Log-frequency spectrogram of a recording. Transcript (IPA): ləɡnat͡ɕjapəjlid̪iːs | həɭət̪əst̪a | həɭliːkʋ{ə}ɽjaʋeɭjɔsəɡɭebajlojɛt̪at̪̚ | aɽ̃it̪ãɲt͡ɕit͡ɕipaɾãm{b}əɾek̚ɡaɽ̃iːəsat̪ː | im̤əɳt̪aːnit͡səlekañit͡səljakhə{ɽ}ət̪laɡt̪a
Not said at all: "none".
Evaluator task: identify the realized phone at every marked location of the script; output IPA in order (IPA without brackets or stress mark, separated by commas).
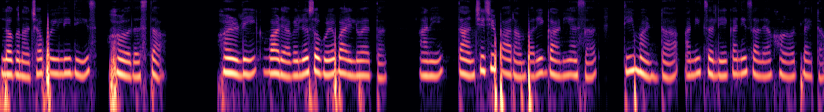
a, p, ɭ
